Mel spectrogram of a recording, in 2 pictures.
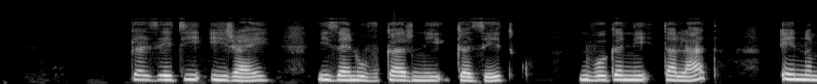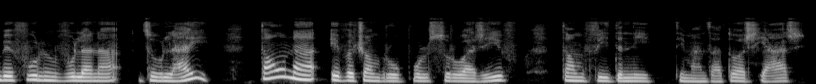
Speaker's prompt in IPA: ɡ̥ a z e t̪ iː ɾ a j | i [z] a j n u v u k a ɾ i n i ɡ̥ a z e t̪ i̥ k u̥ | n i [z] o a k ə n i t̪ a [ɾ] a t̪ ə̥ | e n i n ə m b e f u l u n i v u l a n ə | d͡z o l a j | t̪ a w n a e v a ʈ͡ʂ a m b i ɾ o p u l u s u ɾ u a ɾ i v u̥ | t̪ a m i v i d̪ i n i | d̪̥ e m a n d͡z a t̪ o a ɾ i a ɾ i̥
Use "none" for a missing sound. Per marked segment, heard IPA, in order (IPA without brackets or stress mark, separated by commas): z, v, l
